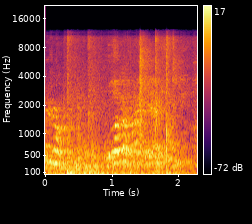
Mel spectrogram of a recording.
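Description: People's voices calling out in a large gym hall. A quick run of sharp slaps about a second and a half in: boxing gloves landing during an exchange of punches.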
